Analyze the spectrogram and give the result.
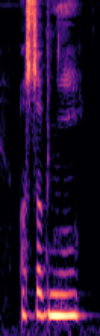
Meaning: personal
- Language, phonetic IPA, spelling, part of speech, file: Czech, [ˈosobɲiː], osobní, adjective, Cs-osobní.ogg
